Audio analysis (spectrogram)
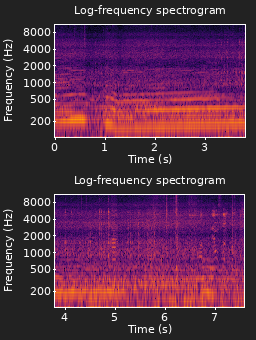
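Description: Race car on the Bourbonnais circuit braking hard, then accelerating out of a corner, its engine note dropping and rising again close by, with an instructor's voice talking over it.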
